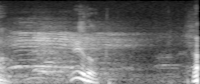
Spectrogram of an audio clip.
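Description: A short, drawn-out voice with a wavering pitch, much fainter than the preaching around it, lasting just under a second.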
